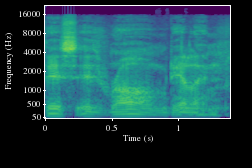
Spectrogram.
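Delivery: slow, deliberate delivery, every word drawn out. Acting out a famous actor walking in on the co-host: Morgan Freeman impression. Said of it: "Morgan Freeman walks in, he's like".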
